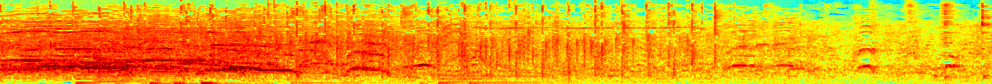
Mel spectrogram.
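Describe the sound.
A crowd applauds and cheers to welcome Tim Carbone at the Stone Pony. Loud clapping mixes with whoops, whistles and chatter, then slowly tapers off.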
